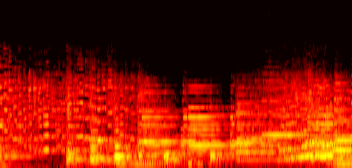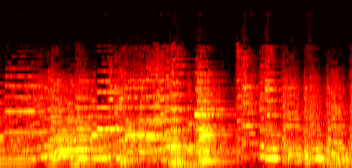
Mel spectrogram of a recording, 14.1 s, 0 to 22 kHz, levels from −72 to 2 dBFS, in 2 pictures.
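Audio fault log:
Nothing to log for this clip. A careful listen turns up no fault at any point in the audio.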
